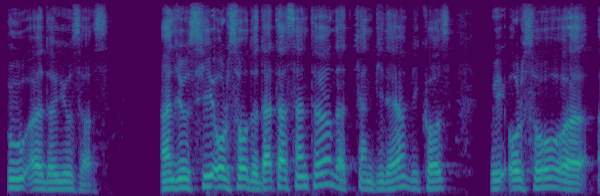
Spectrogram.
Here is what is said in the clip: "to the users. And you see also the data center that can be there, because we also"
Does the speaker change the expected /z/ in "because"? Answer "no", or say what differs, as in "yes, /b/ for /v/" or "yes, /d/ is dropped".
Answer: no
